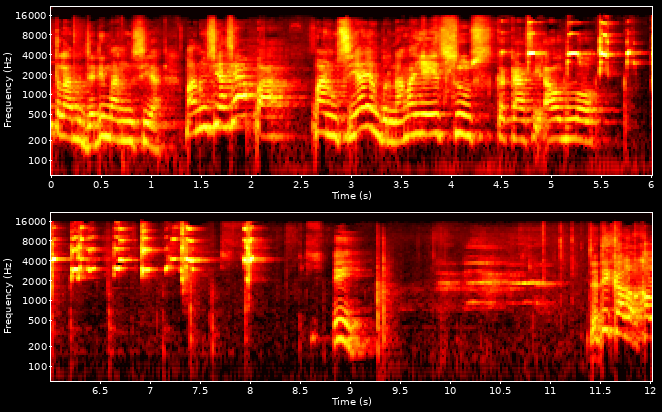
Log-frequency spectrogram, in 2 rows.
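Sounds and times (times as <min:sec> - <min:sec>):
marker squeaking on whiteboard: 0:03.6 - 0:08.9.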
